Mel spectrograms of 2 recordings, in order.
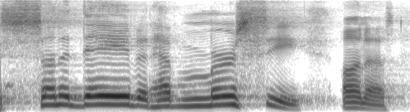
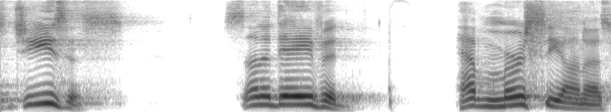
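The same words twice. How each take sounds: First: Slow, pleading cry out for mercy. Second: High, loud calling out for mercy; loud cry. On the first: Blind men begging Jesus on the road, loud pleading cry. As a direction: call out high and slow, begging. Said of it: "crying out and saying". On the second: Blind men shouting after Jesus, loud desperate cry. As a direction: cry out to be heard across the road. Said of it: "they cry out with a loud voice". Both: A narrator's reading.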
